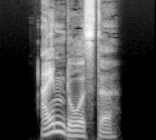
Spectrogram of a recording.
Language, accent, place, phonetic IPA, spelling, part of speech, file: German, Germany, Berlin, [ˈaɪ̯nˌdoːstə], eindoste, verb, De-eindoste.ogg
- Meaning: inflection of eindosen: 1. first/third-person singular dependent preterite 2. first/third-person singular dependent subjunctive II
